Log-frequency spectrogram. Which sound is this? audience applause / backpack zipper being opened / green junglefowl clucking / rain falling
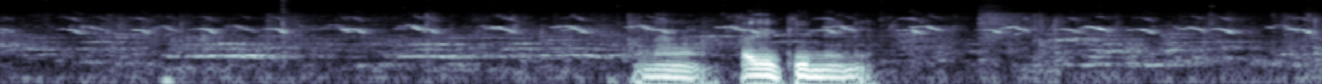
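green junglefowl clucking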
